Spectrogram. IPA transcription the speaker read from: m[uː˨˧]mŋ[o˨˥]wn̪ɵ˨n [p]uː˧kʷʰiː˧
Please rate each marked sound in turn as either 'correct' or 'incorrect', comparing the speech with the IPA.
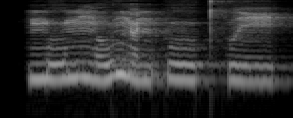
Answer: correct, correct, correct

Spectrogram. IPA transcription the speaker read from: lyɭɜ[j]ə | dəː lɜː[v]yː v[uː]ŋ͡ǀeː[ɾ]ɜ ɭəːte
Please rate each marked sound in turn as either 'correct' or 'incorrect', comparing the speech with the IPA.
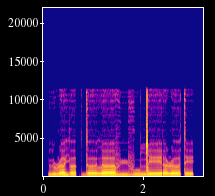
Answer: correct, correct, correct, correct

